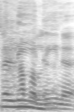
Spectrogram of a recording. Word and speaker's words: javelina: Ah, yes, javelina, and it's very important that you do pronounce it the Spanish way, lest you confuse it for that well-known Olympic sport in which a ballerina throws a javelin.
